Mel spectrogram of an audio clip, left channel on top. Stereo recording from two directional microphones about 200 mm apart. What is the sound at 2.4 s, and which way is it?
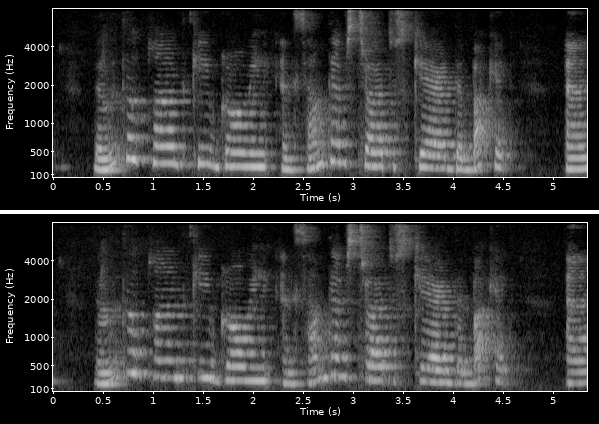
Speech, 40° left (ahead or behind).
